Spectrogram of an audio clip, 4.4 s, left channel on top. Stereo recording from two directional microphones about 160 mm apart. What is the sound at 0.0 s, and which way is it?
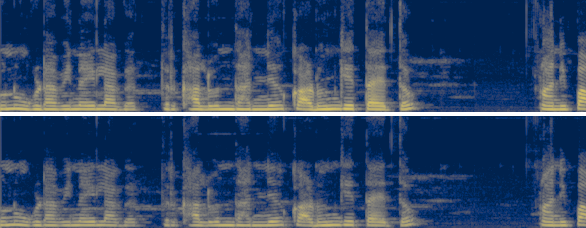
A woman's voice, 15° left (ahead or behind).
